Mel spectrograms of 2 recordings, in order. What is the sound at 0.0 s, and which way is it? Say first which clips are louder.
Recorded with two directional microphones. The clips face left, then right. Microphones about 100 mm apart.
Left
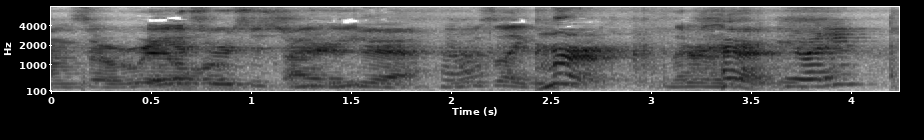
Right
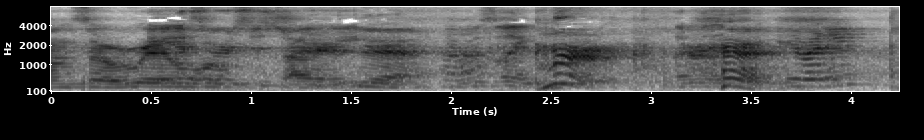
Speech: right 1 dB; 5° right (ahead or behind).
